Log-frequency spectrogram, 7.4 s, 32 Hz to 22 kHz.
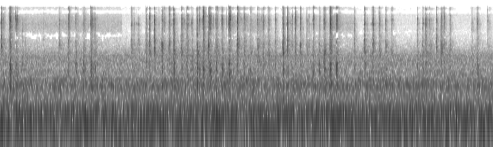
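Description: Fingertips type on the plastic keycaps of a black plastic ergonomic split keyboard, a Perixx Periboard 612 wireless Bluetooth model with a hollow housing, lying on a grey laminate desk. A steady run of soft, clicky keystrokes rides over a strong low-frequency hum that fills the whole clip.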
